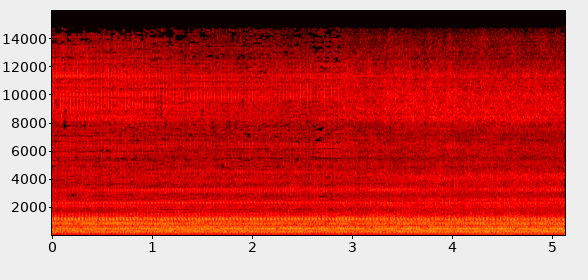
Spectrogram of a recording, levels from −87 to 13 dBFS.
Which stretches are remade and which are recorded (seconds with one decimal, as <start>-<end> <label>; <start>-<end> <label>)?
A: 0.0-2.9 recorded; 2.9-5.1 remade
